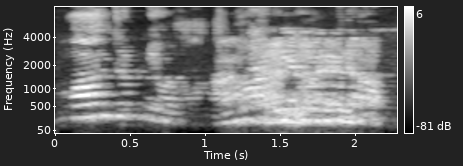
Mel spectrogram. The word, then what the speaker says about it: entrepreneur: The pronunciation is entrepreneur.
